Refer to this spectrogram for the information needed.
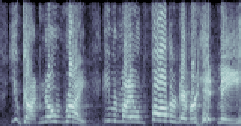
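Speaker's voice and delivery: loud, high indignant outburst.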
